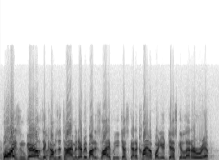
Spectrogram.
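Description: An actor playing an eager, earnest young office clerk in a 1940s radio drama. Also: male voice, extremely high pitch, quick pace, a crowd in the background, poor audio. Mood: elated. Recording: vintage 1940s radio broadcast.

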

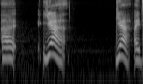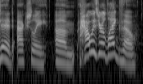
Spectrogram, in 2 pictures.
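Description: A woman hosting a casual role-play game video, expressive and chatty as she talks to the characters. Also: a little high, slow, no room sound. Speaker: gaming video host. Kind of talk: in-character playthrough commentary, casual.

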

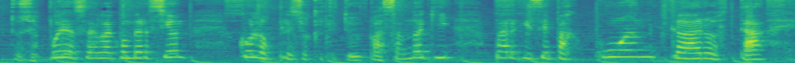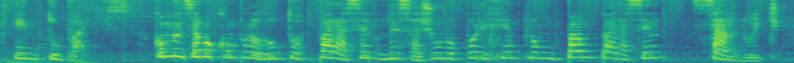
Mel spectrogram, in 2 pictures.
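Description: A woman narrating a travel vlog voice-over, briskly listing supermarket prices one after another. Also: high-pitched, animated, creaky. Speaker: travel vlogger. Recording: voice-over with music underneath.

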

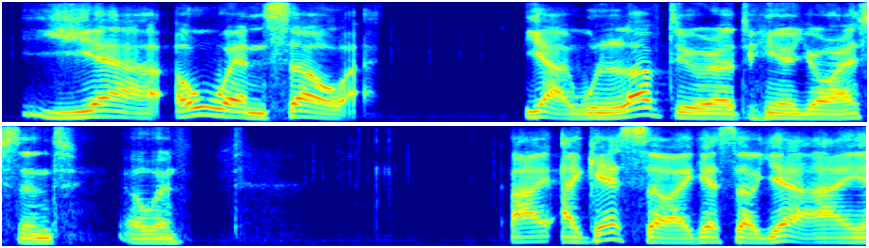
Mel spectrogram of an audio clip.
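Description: A man's voice: mid-range voice, a bit bright, no echo, studio quality. A man from France with a French accent, chatting casually with viewers while streaming a mobile game, hesitating often with fillers and restarts.

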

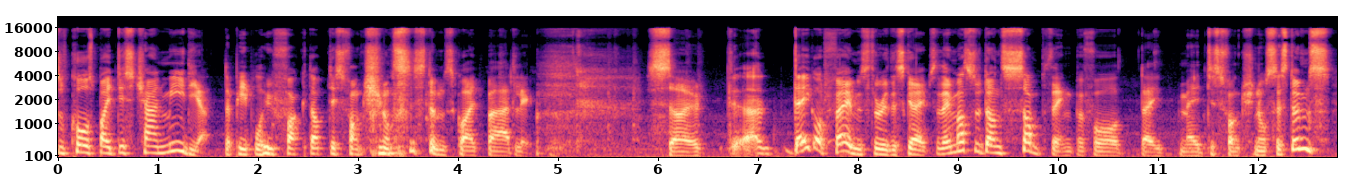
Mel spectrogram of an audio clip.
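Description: Animated, sardonic man doing game commentary. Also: fairly high pitch. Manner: sardonic, sweary, dryly critical asides. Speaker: video game commentator reading a visual novel aloud. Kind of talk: let's-play commentary mixed with reading aloud.

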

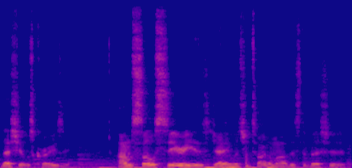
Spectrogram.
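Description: A man's voice: mid-range voice, animated, moderate pace, darkish tone. A man chatting casually on a livestream as a video game streamer, ranting in profane, repetitive slang. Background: music.

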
